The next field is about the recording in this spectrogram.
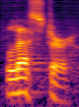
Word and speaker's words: Leicester: She received a BA in humanities from Brigham University and an MA in Victorian studies from the University of, how do you pronounce that to be sure? – Leicester. – Okay, I would have pronounced it wrong.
